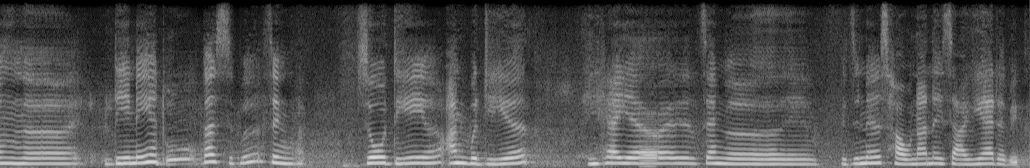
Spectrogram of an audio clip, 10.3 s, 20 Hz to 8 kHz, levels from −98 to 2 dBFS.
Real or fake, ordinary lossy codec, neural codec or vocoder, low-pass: fake; none; codec, 16 kHz, 1 kbps, X-Codec, HuBERT features, trained on LibriSpeech; none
